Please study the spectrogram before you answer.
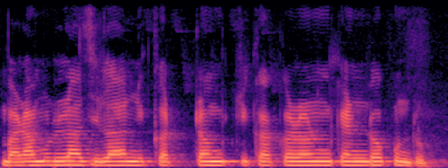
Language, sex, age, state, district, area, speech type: Assamese, female, 60+, Assam, Charaideo, rural, read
